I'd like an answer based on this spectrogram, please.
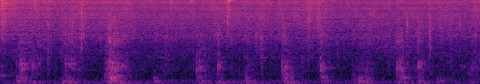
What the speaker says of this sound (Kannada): ಈಗ ಡ್ರೈ ಮಸಾಲ ಹಾಕ್ಕೊಂಡು ಚೆನ್ನಾಗಿ ಫ್ರೈ ಮಾಡ್ಕೊಳ್ಳಿ ಆಯಿಲಲ್ಲಿ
